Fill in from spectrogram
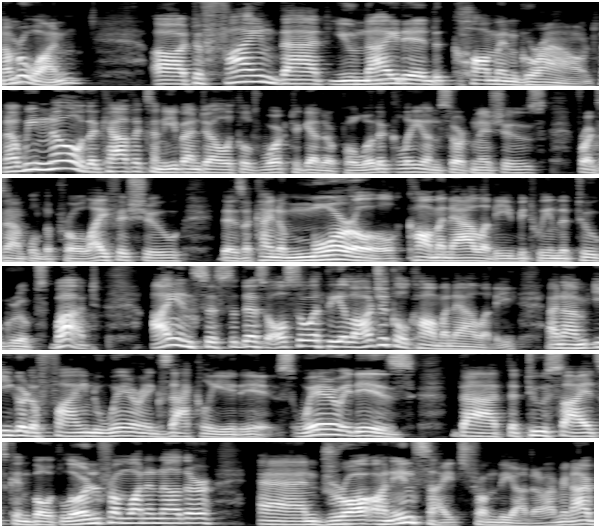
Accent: India; I grew up in India, and even though India is a Hindu country, my family was and is Catholic. We're part of a small Catholic minority in India, about 3%.

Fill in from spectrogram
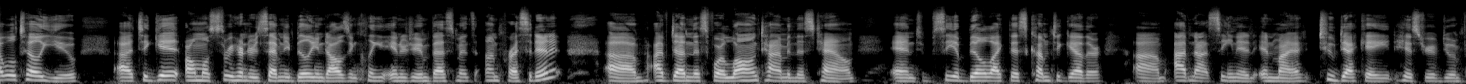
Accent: Louisiana, United States; I'm from South Louisiana.

